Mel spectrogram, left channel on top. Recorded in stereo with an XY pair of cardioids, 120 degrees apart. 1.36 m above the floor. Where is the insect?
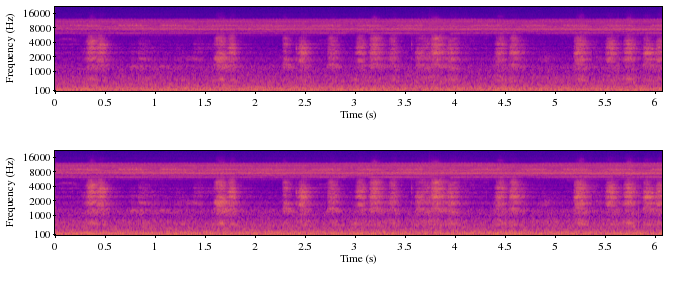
20° right.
